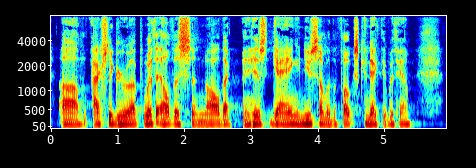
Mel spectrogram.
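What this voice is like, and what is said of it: Memphis Tennessee Southern accent. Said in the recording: “I grew up in Memphis, Tennessee. You can probably still hear the accent.”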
